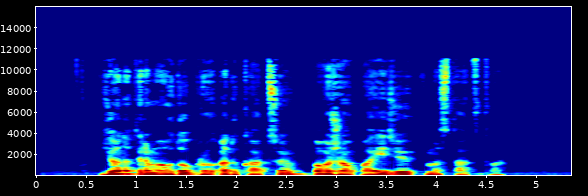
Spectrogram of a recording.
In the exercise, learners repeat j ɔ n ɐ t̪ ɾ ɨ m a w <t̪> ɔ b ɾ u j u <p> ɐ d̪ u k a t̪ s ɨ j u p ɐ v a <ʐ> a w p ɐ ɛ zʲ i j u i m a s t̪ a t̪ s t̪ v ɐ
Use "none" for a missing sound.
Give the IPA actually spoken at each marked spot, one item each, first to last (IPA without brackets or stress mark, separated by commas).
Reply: d̪, ʔ, ʐ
